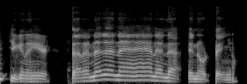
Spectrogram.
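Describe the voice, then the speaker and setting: A man's voice: fairly high pitch, lively intonation, quick pace, sharp tone, a little hiss or hum. A man co-hosting a podcast in casual banter, laid-back and teasing, often laughing. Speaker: podcast co-host.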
